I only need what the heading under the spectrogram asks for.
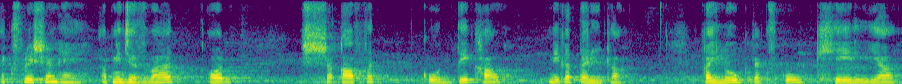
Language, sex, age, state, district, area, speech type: Urdu, female, 18-30, Delhi, North East Delhi, urban, spontaneous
